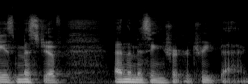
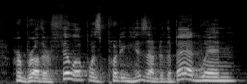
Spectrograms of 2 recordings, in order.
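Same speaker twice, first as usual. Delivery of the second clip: usual speaking voice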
